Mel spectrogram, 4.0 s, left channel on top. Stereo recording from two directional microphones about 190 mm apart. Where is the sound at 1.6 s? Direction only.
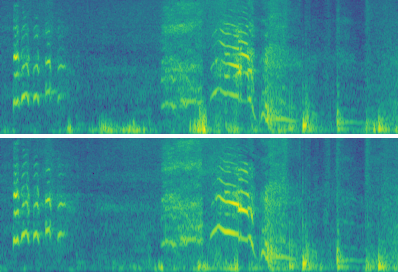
30° right (ahead or behind).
